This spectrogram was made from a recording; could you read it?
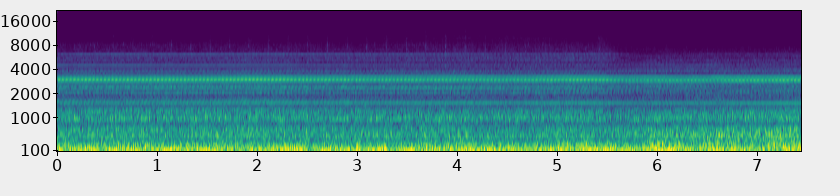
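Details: Chinese diesel parking heater, after a quieting attempt: steady deep jet-like roar with a constant thin high whistle; noise thought to come from the exhaust, not the heater, and owner suspects the motor bearing. Attempt failed.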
